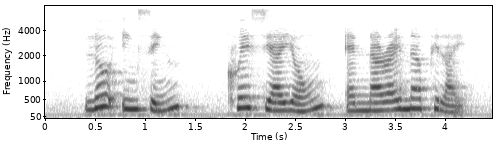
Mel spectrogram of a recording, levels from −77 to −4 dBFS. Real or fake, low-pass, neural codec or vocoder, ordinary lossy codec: fake; 7.2 kHz; codec, 16 kHz in and 24 kHz out, 1 kbps, XY-Tokenizer; none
